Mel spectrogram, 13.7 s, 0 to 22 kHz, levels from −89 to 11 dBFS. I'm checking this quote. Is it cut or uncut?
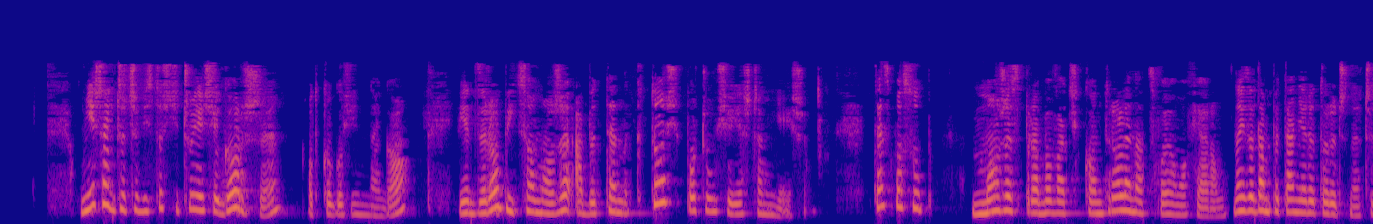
cut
